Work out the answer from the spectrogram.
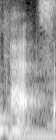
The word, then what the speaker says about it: pet: as you can see my lips are barely moving when I say pet I'm kind of like exhaling air and that's it however if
